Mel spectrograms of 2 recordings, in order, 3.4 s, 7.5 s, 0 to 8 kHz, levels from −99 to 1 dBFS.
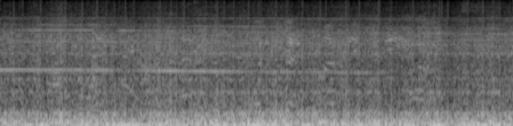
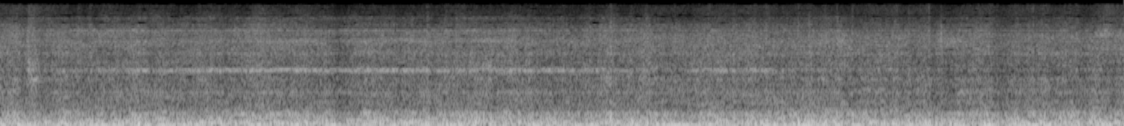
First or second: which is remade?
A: second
